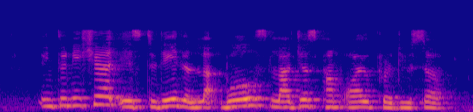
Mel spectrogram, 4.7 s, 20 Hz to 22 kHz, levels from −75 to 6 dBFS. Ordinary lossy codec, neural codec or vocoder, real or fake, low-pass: none; codec, 44.1 kHz, 7.8 kbps, DAC; fake; 7.2 kHz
